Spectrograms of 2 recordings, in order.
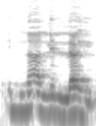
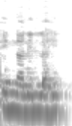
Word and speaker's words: ইন্না লিল্লাহি: আমি আবারও বলছি, ইন্না নিল্লাহি নয়, বরঞ্চ আমরা বলবো ইন্না লিল্লাহি। নিল্লাহির জায়গায় শুদ্ধটা হচ্ছে ইন্না লিল্লাহি।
